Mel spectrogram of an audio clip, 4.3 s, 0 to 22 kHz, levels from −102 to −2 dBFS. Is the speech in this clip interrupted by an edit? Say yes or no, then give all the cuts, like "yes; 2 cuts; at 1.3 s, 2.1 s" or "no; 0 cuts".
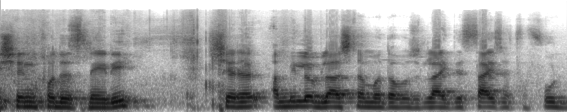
no; 0 cuts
